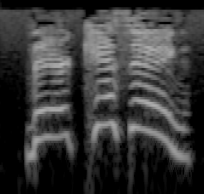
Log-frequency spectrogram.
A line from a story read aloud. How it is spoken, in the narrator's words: Nikki shouted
